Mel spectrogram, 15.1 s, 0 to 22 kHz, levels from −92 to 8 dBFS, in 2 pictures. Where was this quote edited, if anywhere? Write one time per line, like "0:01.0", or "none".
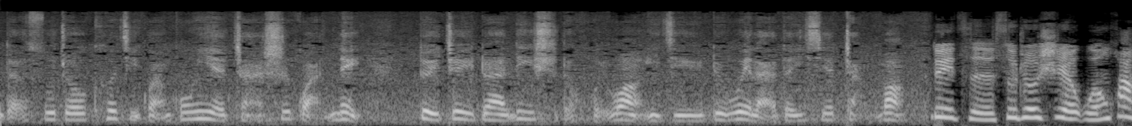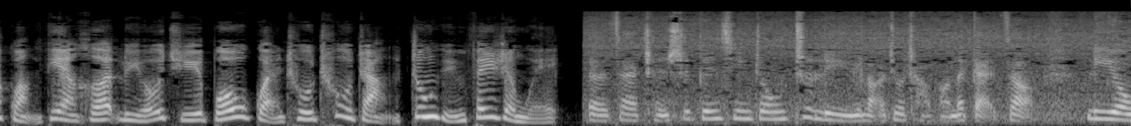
0:06.2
